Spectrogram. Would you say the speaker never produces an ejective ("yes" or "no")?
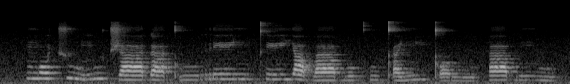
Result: no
